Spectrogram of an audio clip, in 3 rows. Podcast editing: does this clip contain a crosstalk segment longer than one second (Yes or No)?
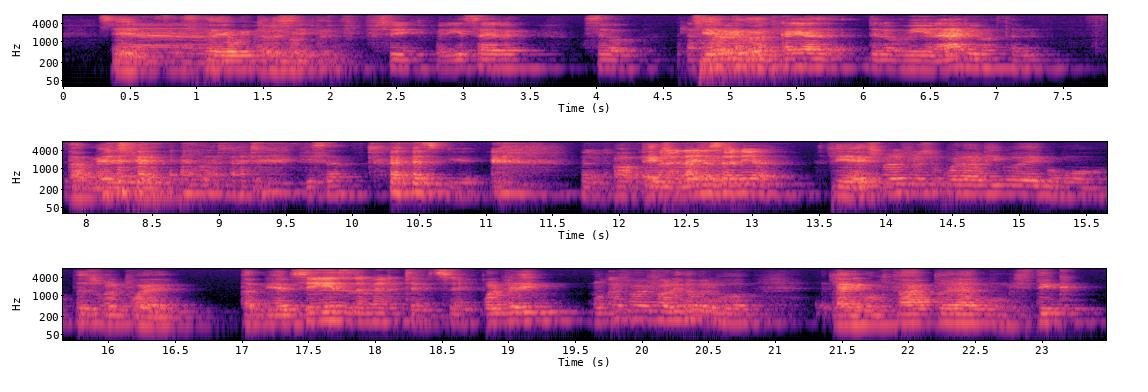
Yes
